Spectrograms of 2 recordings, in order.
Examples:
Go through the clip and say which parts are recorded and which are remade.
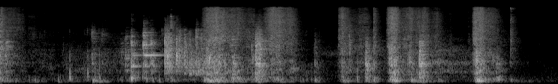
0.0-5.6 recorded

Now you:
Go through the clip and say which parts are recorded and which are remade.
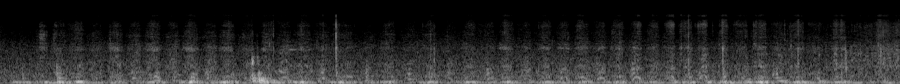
0.0-3.5 remade; 3.5-7.2 recorded; 7.2-9.0 remade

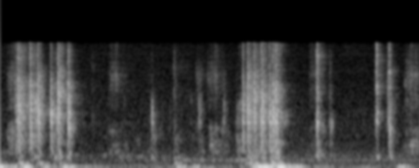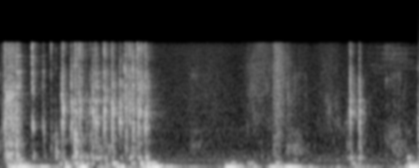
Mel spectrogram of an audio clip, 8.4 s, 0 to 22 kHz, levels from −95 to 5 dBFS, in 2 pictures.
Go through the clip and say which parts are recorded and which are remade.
0.0-8.4 recorded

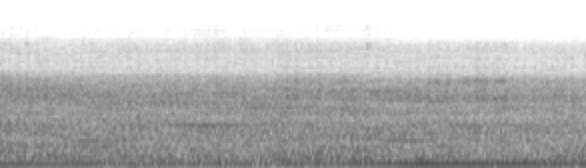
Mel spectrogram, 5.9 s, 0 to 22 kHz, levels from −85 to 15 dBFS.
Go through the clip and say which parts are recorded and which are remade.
0.0-1.0 recorded; 1.0-3.6 remade; 3.6-4.8 recorded; 4.8-5.9 remade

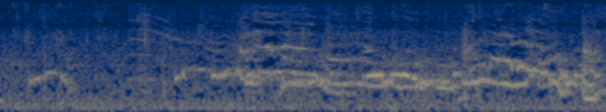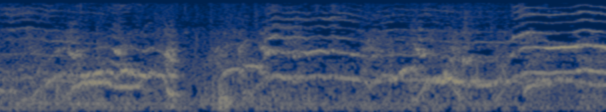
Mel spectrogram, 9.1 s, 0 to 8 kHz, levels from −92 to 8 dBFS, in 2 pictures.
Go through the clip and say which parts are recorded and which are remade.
0.0-9.1 remade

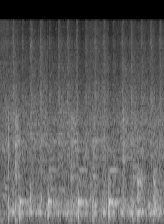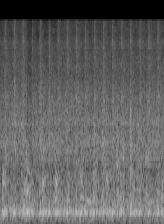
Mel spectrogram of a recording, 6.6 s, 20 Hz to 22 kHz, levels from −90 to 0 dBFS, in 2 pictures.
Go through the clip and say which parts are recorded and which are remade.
0.0-6.6 recorded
